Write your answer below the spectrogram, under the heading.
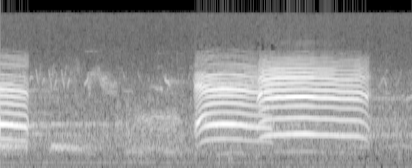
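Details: Herbivore listed among sheep, goat and ram gives a brief clipped bleat, then, after a pause with faint background calls, one long wavering bleat of nearly two seconds that sounds bright and tremulous.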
